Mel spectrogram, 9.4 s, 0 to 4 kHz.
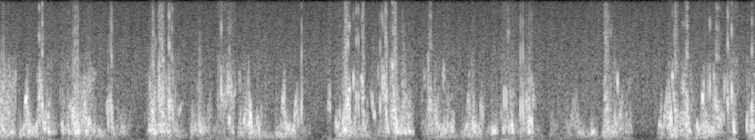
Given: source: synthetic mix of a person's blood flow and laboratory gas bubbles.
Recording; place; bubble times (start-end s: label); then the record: Doppler ultrasound of blood flow; precordium
0.00-0.21 s: bubbles
0.47-1.23 s: bubbles
1.33-1.48 s: bubbles
1.85-2.31 s: bubbles
2.39-2.65 s: bubbles
2.73-3.17 s: bubbles
3.22-3.31 s: bubbles
3.76-3.83 s: bubbles
4.10-5.19 s: bubbles
5.28-5.71 s: bubbles
5.90-5.97 s: bubbles
6.13-6.73 s: bubbles
7.39-7.49 s: bubbles
7.56-7.93 s: bubbles
8.36-9.24 s: bubbles
9.33-9.45 s: bubbles
From the record:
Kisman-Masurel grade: 343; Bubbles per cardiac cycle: rolling drumbeat, 9 or more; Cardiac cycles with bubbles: 100%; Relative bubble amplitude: loud (0.450 to 0.775); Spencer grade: 3 (all of the cardiac periods contain showers or single bubble signals, but not dominating or overriding the cardiac motion signals); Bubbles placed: anywhere in the cardiac cycle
